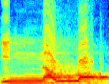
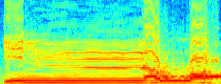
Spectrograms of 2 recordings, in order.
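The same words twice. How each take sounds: First: The nasal hum on 'inna' is cut short. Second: The nasal hum on 'inna' is held long. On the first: The speaker calls it wrong. "pendek sangat" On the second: The speaker calls it right. "dua harakat tu kan, jangan tinggal"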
